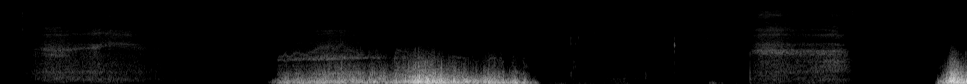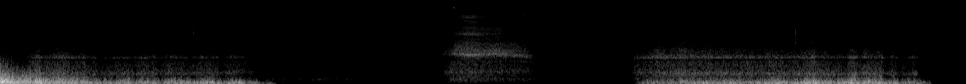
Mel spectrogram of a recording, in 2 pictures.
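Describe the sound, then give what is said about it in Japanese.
Gentle breaths blown into the listener's ear come as three long, soft, rumbling gusts against the microphone. Quiet pauses and faint, brief breathy sounds separate them. “じゃあ次こそお耳ふうふうしますね。”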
